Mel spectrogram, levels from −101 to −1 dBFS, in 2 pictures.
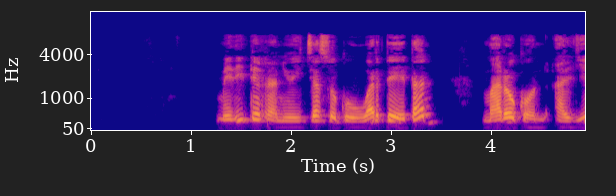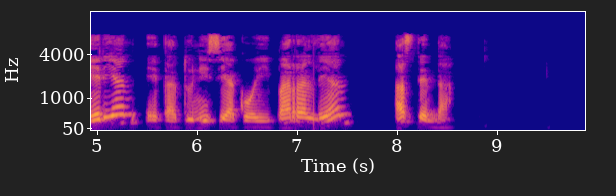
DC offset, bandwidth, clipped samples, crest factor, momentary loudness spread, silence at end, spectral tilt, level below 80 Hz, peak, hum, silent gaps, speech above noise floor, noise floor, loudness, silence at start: under 0.1%; 8.2 kHz; under 0.1%; 20 dB; 9 LU; 1.35 s; 0 dB/octave; -84 dBFS; -12 dBFS; none; none; over 60 dB; under -90 dBFS; -31 LUFS; 1.3 s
